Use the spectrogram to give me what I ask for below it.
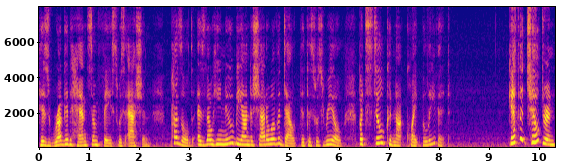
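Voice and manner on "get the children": sudden, very high, loud blurted outburst. A wife speaks to her husband right after the radio alert, blurting. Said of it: "his wife blurted".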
